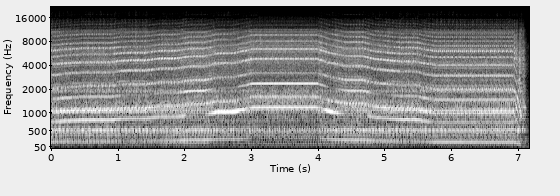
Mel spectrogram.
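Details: Battery-powered airless paint sprayer on setting one. Smooth, steady motor whine climbs in pitch, holds, then drops back before spinning down; the motor runs normally. Its intermittent failure to prime or spray comes from the one-way ball valve under the cup filter.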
